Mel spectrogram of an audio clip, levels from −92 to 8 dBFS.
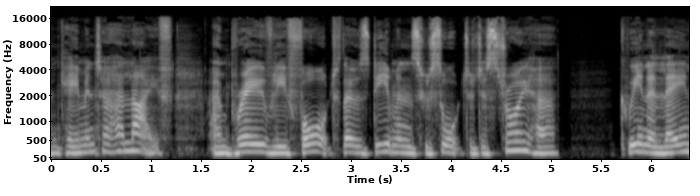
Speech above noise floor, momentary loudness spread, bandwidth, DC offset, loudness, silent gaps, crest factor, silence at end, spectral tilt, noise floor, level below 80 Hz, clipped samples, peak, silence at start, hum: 43 dB; 11 LU; 17 kHz; under 0.1%; -21 LUFS; none; 20 dB; 0 s; -3.5 dB/octave; -65 dBFS; -70 dBFS; under 0.1%; -2 dBFS; 0 s; none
